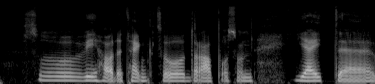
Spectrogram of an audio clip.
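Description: No technical faults can be heard anywhere in this speech recording. Nothing in the audio needs a timestamp or further comment.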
